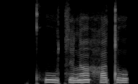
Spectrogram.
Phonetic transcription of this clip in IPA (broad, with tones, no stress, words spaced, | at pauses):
kʰuː˨t͡sɪ˨lã˦˨ha˦ tʊ˨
